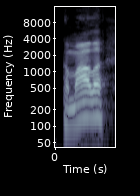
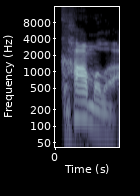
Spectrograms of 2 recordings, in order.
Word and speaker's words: Kamala: is a right-wing thing calling her Camala I never actually knew that her name the pronunciation of it was Kamala I never I never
